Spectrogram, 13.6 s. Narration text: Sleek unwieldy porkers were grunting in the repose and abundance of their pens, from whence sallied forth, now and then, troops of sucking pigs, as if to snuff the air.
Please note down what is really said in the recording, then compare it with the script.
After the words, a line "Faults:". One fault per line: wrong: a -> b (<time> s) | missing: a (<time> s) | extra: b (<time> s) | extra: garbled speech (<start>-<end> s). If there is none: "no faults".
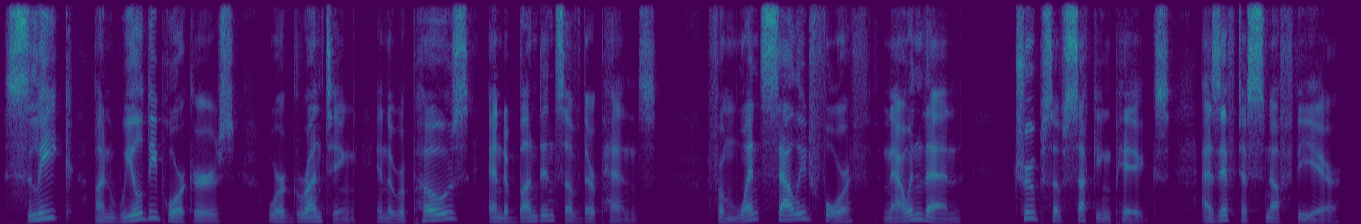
Sleek unwieldy porkers were grunting in the repose and abundance of their pens, from whence sallied forth, now and then, troops of sucking pigs, as if to snuff the air.
Faults:
no faults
